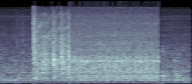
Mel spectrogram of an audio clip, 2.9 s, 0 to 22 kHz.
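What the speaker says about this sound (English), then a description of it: "put on the cap, and let the engine run for 10 seconds" A Nissan Altima engine cranks and catches at once after an oil change, then settles into a steady, even idle for about two seconds before cutting off abruptly; close and fairly loud, with no talk.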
